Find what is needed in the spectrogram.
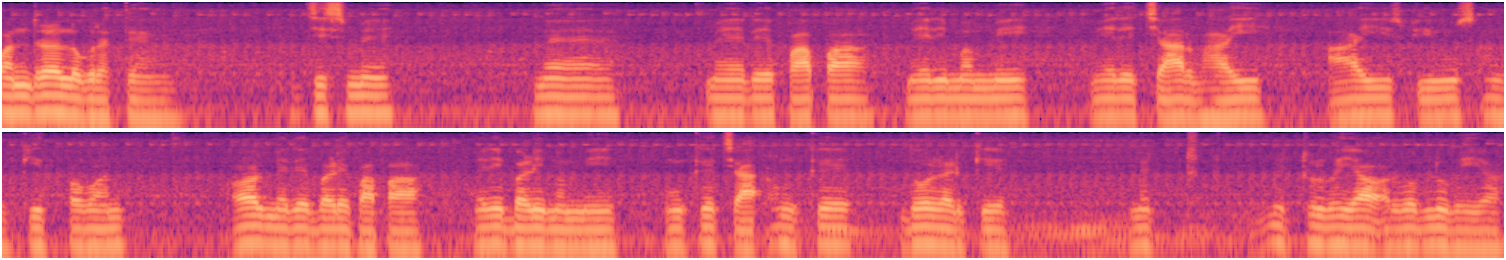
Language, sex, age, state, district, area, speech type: Hindi, male, 30-45, Uttar Pradesh, Sonbhadra, rural, spontaneous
